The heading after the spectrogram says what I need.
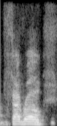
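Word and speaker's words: Favreau: singing uh and then when the director when favro is that how you say his name yeah favro found out she could actually sing he added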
